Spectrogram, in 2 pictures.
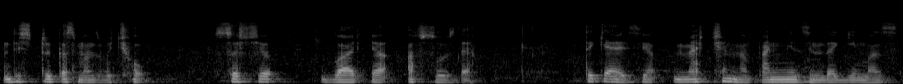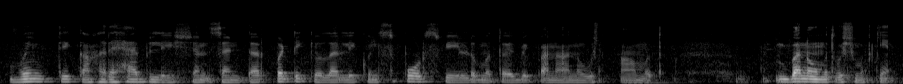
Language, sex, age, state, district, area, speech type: Kashmiri, male, 18-30, Jammu and Kashmir, Ganderbal, rural, spontaneous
